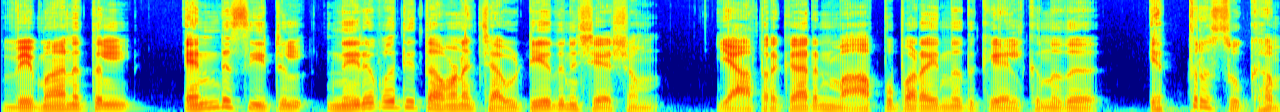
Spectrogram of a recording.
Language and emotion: Malayalam, happy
